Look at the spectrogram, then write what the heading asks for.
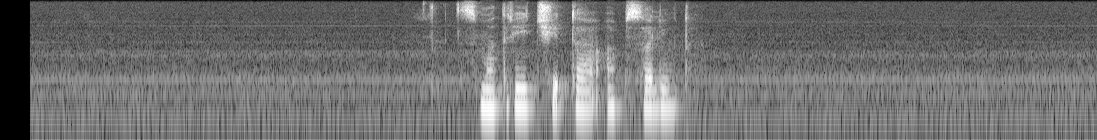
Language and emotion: Russian, neutral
